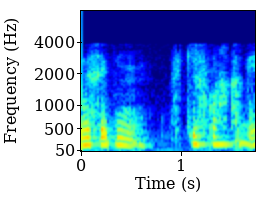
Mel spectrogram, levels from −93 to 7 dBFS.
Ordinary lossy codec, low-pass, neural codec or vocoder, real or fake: AAC, 16 kbps; 7.2 kHz; none; real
